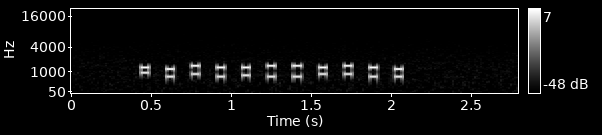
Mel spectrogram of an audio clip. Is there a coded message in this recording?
Yes: DTMF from 0.4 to 2.1 s, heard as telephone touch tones, dialled by machine, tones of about 50 ms. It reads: 01925338921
